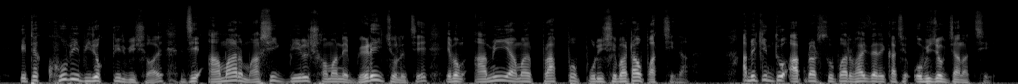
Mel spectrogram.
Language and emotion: Bengali, angry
